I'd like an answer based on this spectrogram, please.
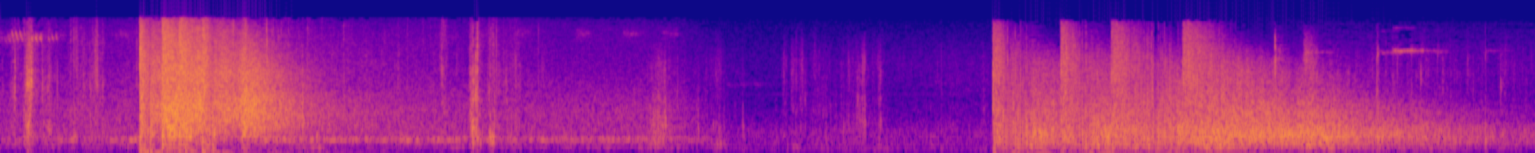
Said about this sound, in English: The key concept is to do it non-pause shooting. It can't be bang, bang, bang, bang, bang, bang, bang, bang. It has to be boom, like this. Just one continuous motion. And we'll demonstrate that live fire.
